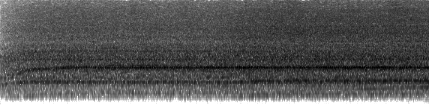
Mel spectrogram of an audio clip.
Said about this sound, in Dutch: vredig gezoom van computers, van processoren. Die beurscomputer die koop- en verkooporders aan elkaar matcht, die staat in Londen. Niet in het centrum in Basildon.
